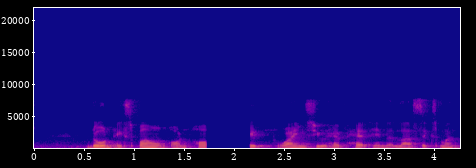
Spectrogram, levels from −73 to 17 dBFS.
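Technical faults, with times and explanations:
1.72 to 2.16 s, audio dropout to silence: the speech cuts off mid-flow and the track falls to silence for about 0.44 s, with no room tone or noise floor underneath, then resumes just as abruptly. The input signal was likely lost briefly through a disconnected device, broken link or accidental mute while recording continued, so silence was written in place of sound and whatever was said in that span is gone.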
